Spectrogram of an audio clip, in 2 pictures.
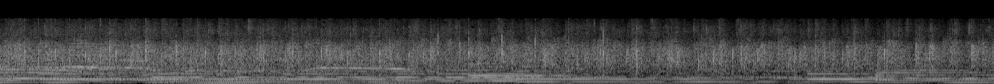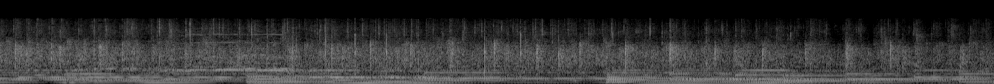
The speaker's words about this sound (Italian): Forte l'applauso, chiesa, non andate via, restate qui.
